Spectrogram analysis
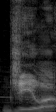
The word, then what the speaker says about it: Gila: And I am Gila, her attendant. Gila. Alright, soft G.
